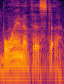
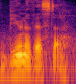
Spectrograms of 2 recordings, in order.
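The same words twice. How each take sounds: First: The name is said in an outsider pronunciation. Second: The name is said in the local pronunciation. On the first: This is how visitors might say it. The speaker calls it wrong. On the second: This is how residents say it. The speaker calls it right. "The way they pronounce it here is"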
